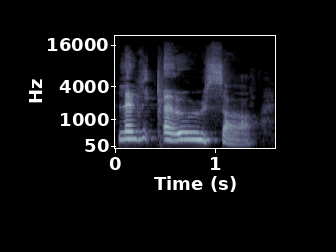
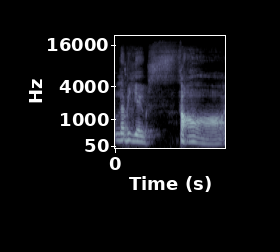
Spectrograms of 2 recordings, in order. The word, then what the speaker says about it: Leviosa: But yeah, so Hermione is just like, you're saying it wrong. It's Leviosa. Not Leviosa.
